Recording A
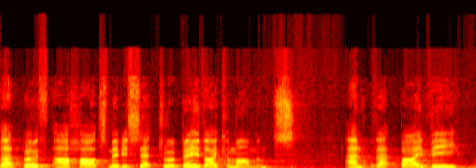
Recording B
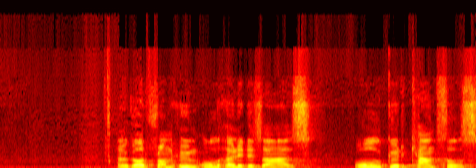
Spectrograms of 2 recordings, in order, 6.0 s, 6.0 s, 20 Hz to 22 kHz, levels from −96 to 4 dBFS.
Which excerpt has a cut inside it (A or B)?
A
